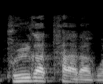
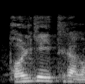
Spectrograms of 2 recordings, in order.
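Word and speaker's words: Vulgata: 하나 있고 하는데 이제 이 불가타라고 하는 이제 벌게이트라고 많이 말하긴 해요. 이제 영어식으로 읽어서 벌게이트라고 하는데 이 라틴어 이름으로 하면 불가타가 발음이 맞아요.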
